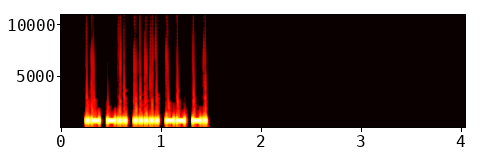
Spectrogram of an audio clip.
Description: Morse code, heard as a keyed tone, about 43 wpm, 700 Hz. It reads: AD5MN
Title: USA Call Signs - 5 Characters - Repeated 3x - 45wpm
